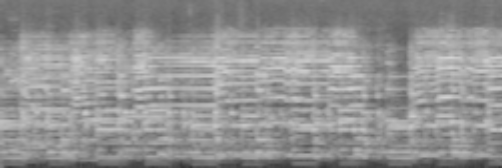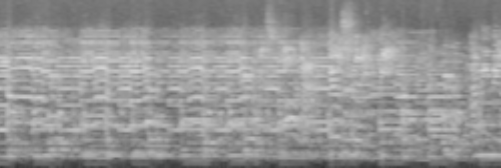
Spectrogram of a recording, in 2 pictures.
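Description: Live band music: a clarinet plays a melody over an electric guitar, with an even, bouncing low beat throughout.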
